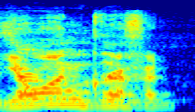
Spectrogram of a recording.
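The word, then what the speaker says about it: Ioan Gruffudd: Yan Griffith.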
